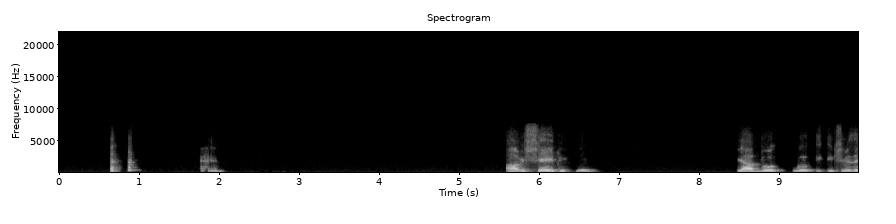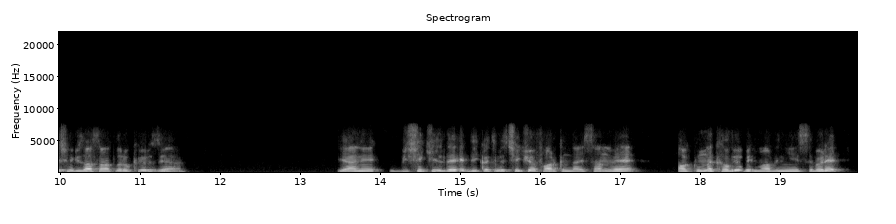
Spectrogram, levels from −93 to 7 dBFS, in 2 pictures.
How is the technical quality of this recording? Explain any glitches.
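No glitches can be heard anywhere in this speech recording.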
